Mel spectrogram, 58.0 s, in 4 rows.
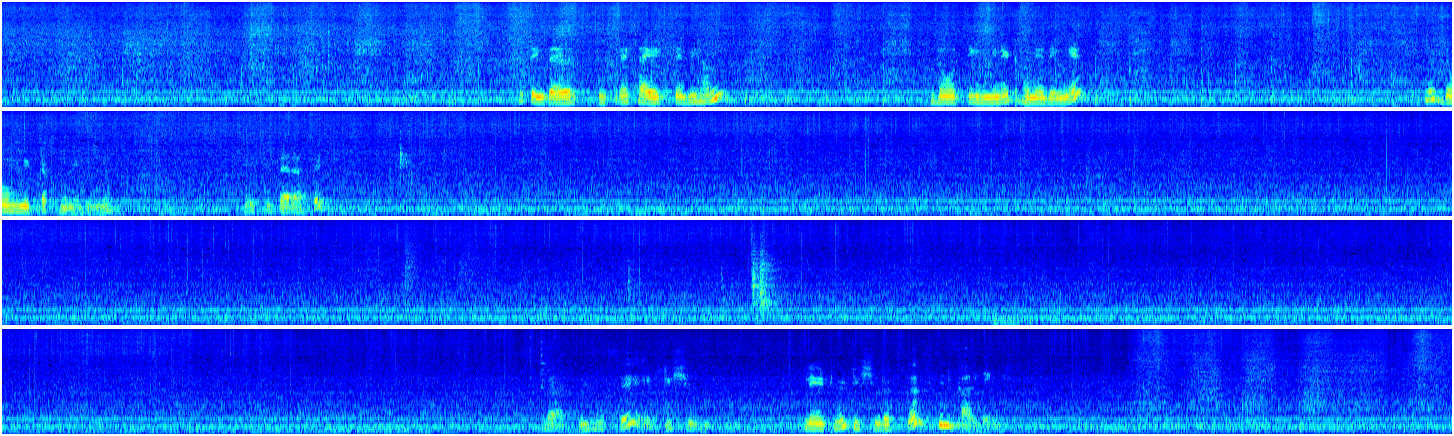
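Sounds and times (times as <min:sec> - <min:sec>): constant hum: 0:00.0 - 0:23.8, 0:41.7 - 0:58.0
pancake sizzling in a pan: 0:00.0 - 0:58.0.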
